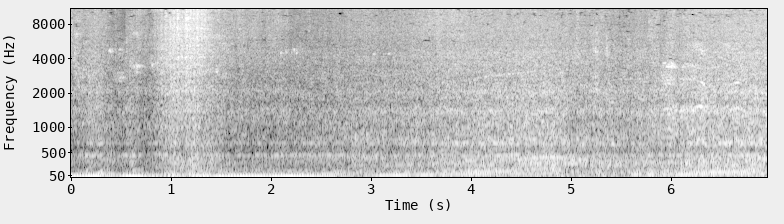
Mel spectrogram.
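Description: A bus rattles and vibrates as it rolls along the road.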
